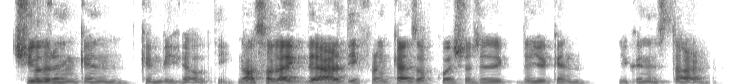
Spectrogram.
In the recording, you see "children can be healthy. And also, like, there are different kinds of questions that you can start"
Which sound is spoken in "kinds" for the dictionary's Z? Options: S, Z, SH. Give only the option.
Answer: S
